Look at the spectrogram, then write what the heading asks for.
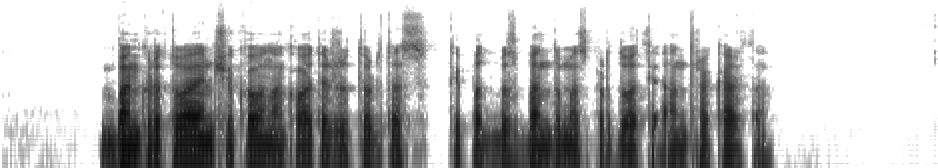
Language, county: Lithuanian, Vilnius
